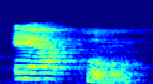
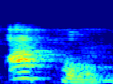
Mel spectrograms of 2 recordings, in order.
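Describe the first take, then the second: First: The first vowel sounds like 'air'. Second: The first vowel sounds like 'ah'. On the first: The speaker calls it right. "you call it apple" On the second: The speaker calls it wrong. "You don't call it apple"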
